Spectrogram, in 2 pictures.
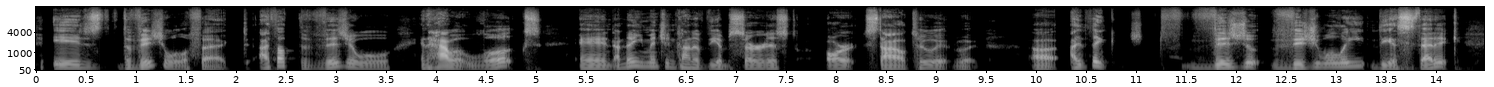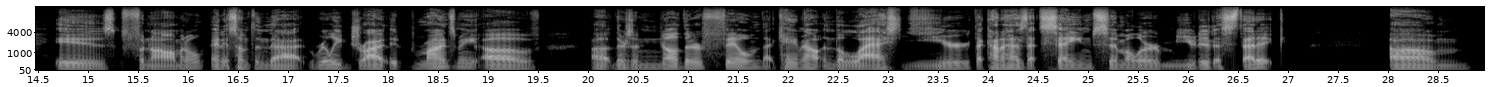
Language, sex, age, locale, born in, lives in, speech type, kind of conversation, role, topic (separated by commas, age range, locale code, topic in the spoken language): English, male, 25-29, en-US, United States, United States, conversation, unstructured, none, Which hidden gem films would you recommend to everyone?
